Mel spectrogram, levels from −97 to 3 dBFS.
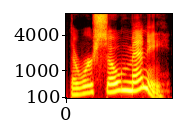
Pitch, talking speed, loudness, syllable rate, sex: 235 Hz, 225 wpm, -14 LUFS, 7.2 syllables/s, female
